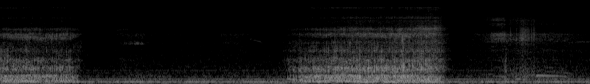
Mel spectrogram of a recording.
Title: Tanky snores. 2014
